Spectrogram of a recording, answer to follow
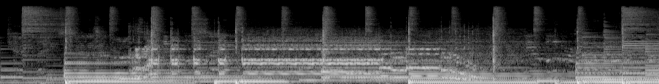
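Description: Instrumental music with held keyboard-like chords over a steady beat, growing louder and fuller about half a second in.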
